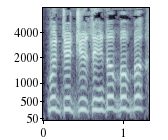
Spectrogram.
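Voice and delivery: comic sends up reporters with fake concern; mock sympathetic. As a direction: parody the sympathetic press question. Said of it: "sympathy in your voice".

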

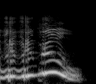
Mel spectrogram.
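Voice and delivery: high, rising trumpeting imitation; improvised elephant noise. Contestant inventing the elephant's call, high silly trumpeting. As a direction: trill it upward like a silly elephant.

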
